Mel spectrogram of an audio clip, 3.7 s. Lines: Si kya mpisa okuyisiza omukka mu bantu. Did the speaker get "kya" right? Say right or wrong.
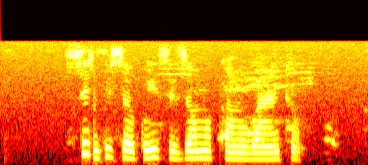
wrong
